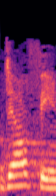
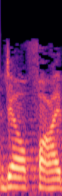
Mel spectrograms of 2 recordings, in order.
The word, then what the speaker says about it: Delphi: But one day we went to a place called Delphi. Now, I've always called it Delphi, but the proper way to say it is Delphi.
